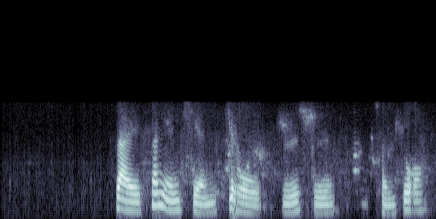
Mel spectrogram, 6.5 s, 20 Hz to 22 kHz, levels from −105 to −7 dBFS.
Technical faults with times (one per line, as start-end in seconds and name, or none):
0.00-6.54 G.729 codec
1.12-1.15 VoIP packet loss concealed by the speech codec
3.48-3.62 VoIP packet loss concealed by the speech codec
6.14-6.30 VoIP packet loss concealed by the speech codec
